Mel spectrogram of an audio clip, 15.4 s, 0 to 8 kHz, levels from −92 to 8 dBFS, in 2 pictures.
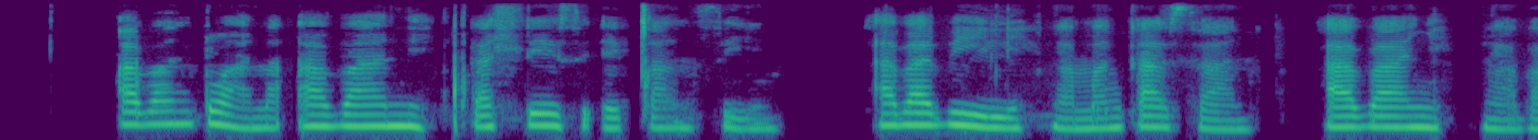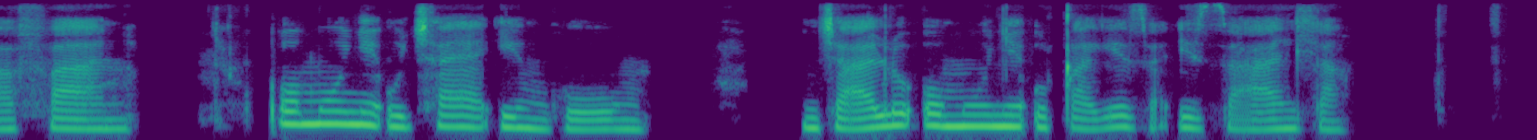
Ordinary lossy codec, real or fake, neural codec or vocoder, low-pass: AAC, 48 kbps; real; none; 7.2 kHz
